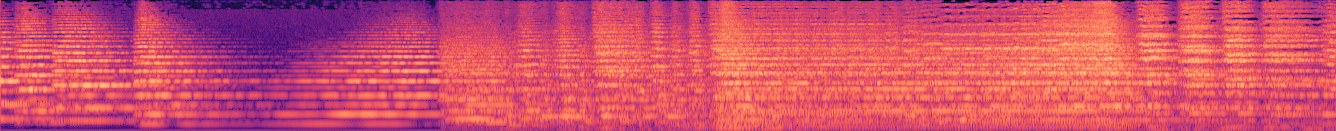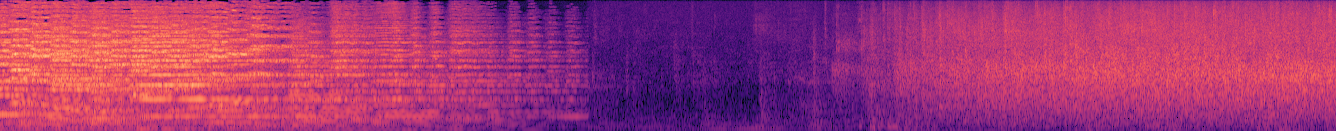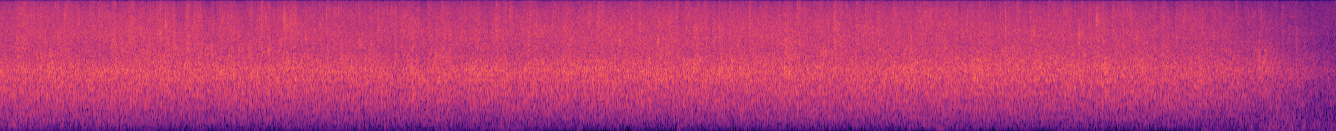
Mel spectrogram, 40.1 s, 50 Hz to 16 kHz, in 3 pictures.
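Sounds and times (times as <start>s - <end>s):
audience applauding: 21.6s - 40.0s.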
